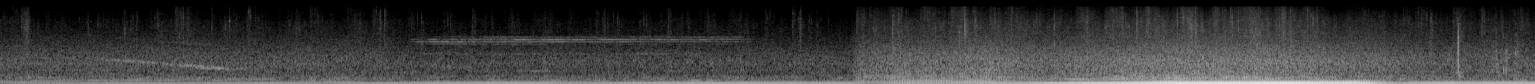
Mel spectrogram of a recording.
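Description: Soundtrack drone: a steady low hum with a short high tone in the middle. It swells into a loud, fuller rush from about nine seconds in and cuts off sharply at the end.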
